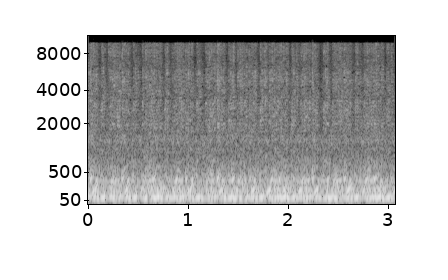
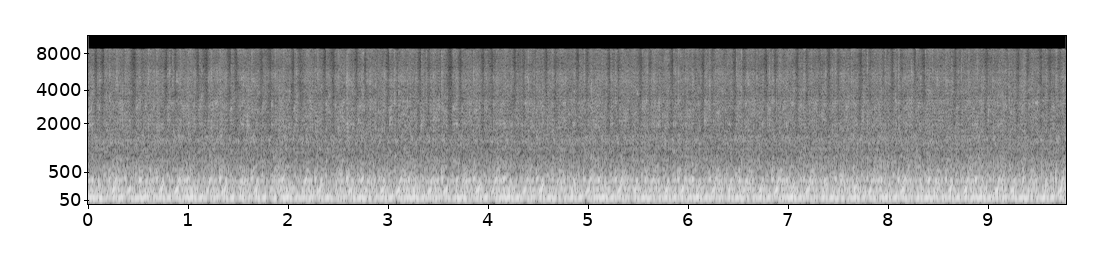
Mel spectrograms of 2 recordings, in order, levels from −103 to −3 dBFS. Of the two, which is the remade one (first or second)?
second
